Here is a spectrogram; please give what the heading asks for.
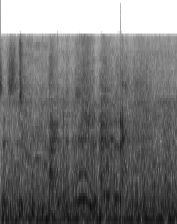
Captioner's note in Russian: хаха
